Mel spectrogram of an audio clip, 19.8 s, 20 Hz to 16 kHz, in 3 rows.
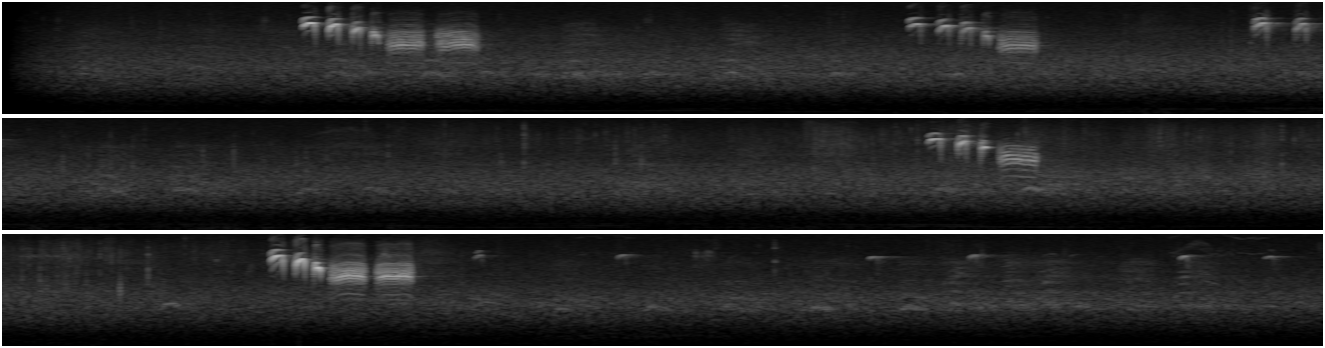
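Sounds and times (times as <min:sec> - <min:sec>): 
Black-capped chickadee Poecile atricapillus calling: 0:01.5 - 0:05.3, 0:06.2 - 0:09.0, 0:11.2 - 0:12.0, 0:14.0 - 0:19.7.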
